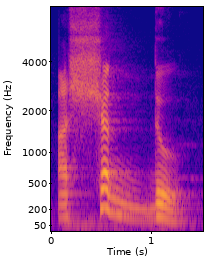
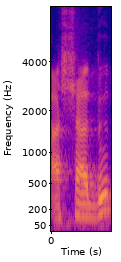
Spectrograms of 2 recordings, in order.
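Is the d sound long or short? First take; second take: long; short. First: The d sound is doubled and held. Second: The d sound is short and single. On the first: The speaker calls it right. "tetapi asyaddu" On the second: The speaker calls it wrong. "tidak boleh dibaca asyadu"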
